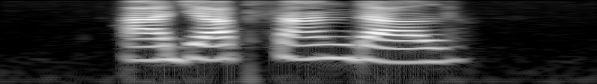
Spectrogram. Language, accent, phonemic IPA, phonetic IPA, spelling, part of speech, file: Armenian, Eastern Armenian, /ɑd͡ʒɑpʰsɑnˈdɑl/, [ɑd͡ʒɑpʰsɑndɑ́l], աջաբսանդալ, noun, Hy-աջաբսանդալ.ogg
- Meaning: 1. ajapsandali 2. hodgepodge, medley, jumble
